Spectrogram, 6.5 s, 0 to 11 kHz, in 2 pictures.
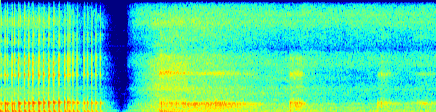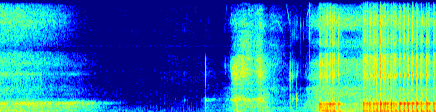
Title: Sleeping and Snoring in 51 seconds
